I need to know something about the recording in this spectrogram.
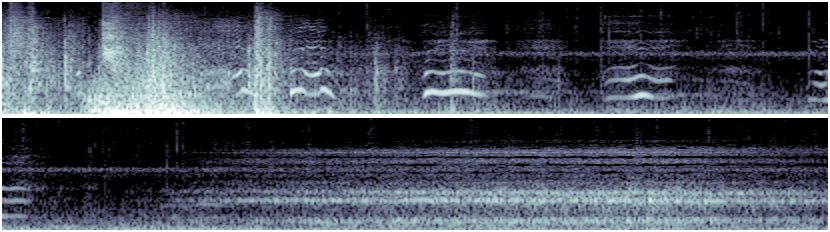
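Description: Flames crackle and burn.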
